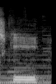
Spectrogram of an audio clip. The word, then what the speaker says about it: SCI: scientific Computing and imaging which we pronounced ski we were the ski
